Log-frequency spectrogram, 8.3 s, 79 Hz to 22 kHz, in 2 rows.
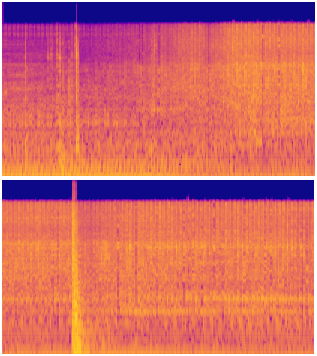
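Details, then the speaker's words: Renault 21 turbo diesel, 180,457 km: steady light clatter about four per second over engine note on acceleration, unchanged for 2 years/25,000 km, heard in cabin; rocker adjustment done, owner says not rod or bearing; cause not found. "Voilà, ce bruit-là, là. Je l'ai eu en accélérant il y a 2 ans."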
